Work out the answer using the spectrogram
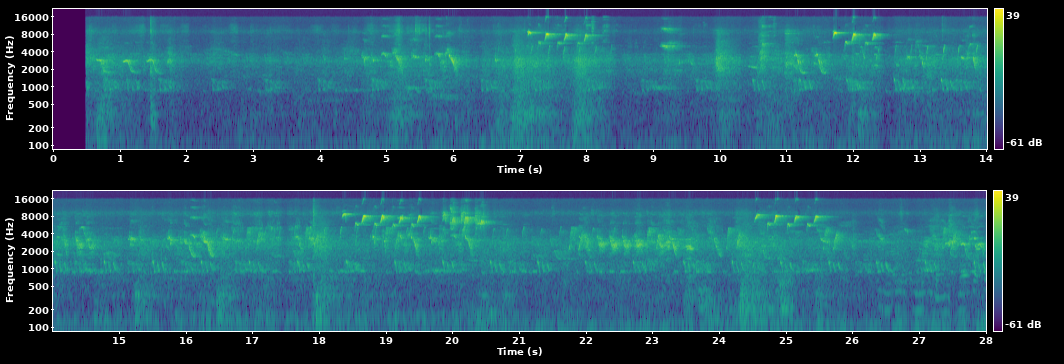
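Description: Birds chirping and calling continuously: many short chirps overlapping, with quick runs of high, thin notes every few seconds.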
